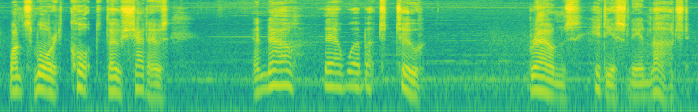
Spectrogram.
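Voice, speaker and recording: A man playing a haunted, seasoned mountaineer telling a horror story in a measured, formal, gravely intense way. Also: on the low side, fairly bright tone, slight background noise. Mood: horrified. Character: seasoned male mountaineer, haunted, grimly recounting a fatal climb. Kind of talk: dramatic first-person horror storytelling.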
